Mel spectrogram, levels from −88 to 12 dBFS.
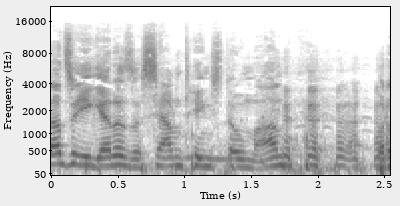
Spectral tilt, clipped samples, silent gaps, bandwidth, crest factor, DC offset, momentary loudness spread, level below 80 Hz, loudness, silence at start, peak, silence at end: -4 dB/octave; under 0.1%; none; 16 kHz; 16 dB; under 0.1%; 7 LU; -54 dBFS; -31 LUFS; 0 s; -14 dBFS; 0 s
